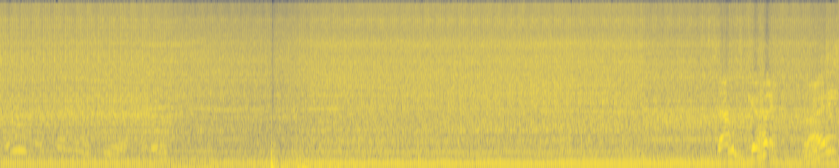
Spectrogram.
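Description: A car engine with a freshly rebuilt cylinder head idles smoothly and steadily close by, a constant low hum, while people talk over it throughout.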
